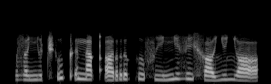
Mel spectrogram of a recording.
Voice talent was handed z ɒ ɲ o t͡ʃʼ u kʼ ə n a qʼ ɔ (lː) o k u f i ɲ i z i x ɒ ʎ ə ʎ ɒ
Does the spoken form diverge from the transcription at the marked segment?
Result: yes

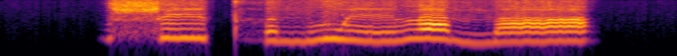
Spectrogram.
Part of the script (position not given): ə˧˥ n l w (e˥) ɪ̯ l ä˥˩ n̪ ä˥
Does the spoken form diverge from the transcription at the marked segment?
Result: yes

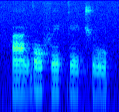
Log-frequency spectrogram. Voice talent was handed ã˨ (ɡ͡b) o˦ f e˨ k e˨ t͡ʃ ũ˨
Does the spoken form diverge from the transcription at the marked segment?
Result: yes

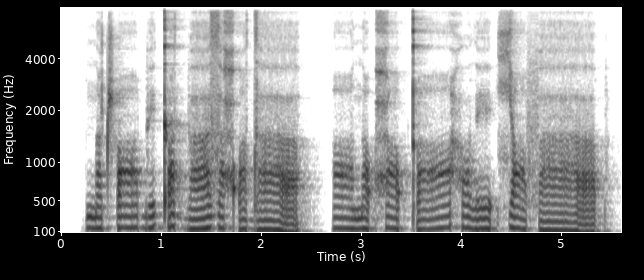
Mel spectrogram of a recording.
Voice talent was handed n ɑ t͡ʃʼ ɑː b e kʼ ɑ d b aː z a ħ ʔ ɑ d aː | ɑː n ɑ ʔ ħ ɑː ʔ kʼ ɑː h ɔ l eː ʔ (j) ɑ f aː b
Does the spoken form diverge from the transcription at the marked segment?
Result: yes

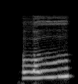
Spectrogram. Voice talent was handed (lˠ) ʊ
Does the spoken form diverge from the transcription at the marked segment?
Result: no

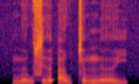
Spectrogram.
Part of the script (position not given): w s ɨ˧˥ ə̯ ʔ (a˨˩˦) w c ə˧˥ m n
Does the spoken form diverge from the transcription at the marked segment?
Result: no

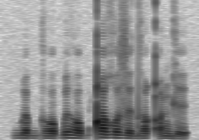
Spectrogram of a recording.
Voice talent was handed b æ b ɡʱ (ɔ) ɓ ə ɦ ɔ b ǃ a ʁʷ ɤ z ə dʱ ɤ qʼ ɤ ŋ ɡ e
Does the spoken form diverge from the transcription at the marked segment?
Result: no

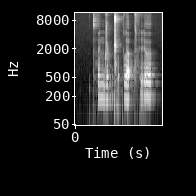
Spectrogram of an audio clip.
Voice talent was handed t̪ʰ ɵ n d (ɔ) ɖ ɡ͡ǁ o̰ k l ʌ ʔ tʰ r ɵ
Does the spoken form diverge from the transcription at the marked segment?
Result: yes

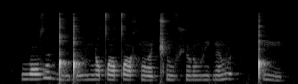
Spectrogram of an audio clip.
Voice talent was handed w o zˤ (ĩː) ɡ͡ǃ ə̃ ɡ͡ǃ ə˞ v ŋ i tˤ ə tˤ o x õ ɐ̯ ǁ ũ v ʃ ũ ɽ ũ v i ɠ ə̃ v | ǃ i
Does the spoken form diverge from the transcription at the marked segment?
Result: yes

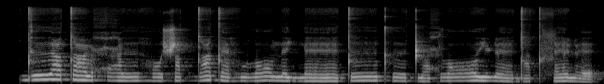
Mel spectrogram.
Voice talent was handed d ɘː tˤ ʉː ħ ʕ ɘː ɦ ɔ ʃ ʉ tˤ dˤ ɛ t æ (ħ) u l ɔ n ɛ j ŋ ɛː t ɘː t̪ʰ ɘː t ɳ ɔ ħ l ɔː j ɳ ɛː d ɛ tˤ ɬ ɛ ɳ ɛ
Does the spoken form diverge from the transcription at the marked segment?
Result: yes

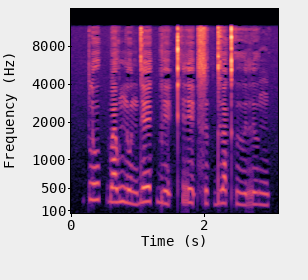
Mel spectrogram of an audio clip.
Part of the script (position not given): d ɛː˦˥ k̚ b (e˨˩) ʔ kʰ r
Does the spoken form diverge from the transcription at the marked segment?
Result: no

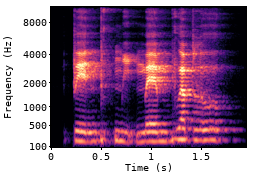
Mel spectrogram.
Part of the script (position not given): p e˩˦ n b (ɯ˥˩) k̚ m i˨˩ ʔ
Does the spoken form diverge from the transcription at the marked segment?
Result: yes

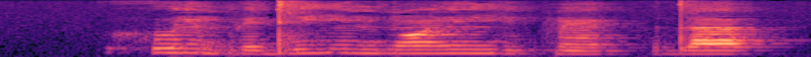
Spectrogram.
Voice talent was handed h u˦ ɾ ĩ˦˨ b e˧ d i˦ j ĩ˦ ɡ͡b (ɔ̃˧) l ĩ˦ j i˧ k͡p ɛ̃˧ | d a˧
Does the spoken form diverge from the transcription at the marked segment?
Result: yes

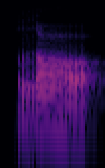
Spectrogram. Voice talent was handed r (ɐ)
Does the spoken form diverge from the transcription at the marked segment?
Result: yes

